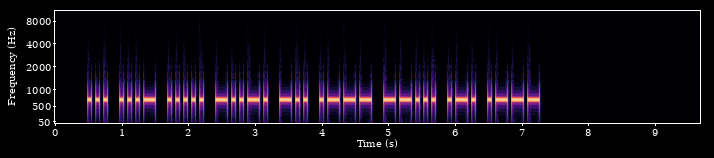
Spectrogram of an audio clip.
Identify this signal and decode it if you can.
Morse code, heard as a keyed tone, about 20 wpm, 700 Hz. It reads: SV5/DJ7RJ
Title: Difficult Call Signs 20wpm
